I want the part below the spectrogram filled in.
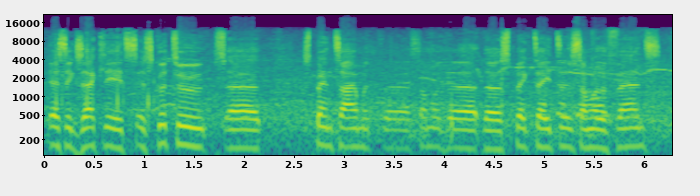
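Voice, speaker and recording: Man, player guest, hesitant casual answers, fillers, slightly high pitch, noisy outdoor broadcast. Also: completely flat delivery. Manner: halting, filler-heavy answers. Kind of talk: casual interview.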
